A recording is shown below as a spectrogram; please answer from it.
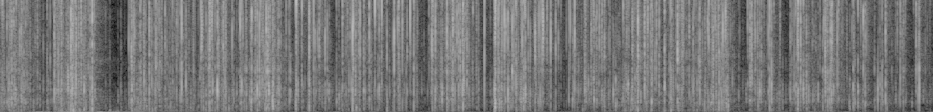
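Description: A small clear plastic bag filled with hair ties is pressed and crinkled by both hands with long nails. The result is a dense, bright crinkling with sharp crackles and crunches that rise and fall in short bursts throughout, with almost no low end.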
